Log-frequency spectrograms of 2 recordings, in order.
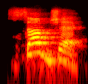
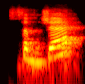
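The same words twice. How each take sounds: First: "subject" as a noun, SUB stressed, falling after; stress on first syllable. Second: "subject" as a verb, sub-JECT, rising at the end; stress on second syllable. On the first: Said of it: "the stress there is on the first syllable". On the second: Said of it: "the stress there is on the second syllable". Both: Shown as a demonstration.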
